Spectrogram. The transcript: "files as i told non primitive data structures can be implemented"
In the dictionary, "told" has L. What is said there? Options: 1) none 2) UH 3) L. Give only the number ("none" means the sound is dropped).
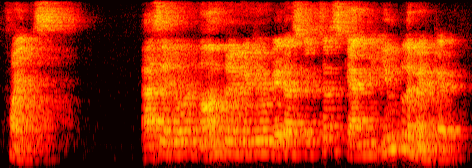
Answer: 1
